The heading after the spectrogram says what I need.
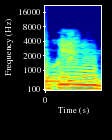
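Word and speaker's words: क्लीं: की मात्रा और बिंदी उसका उच्चारण होगा क्लिंग ग की पछ आप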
